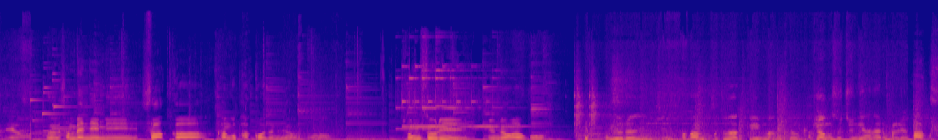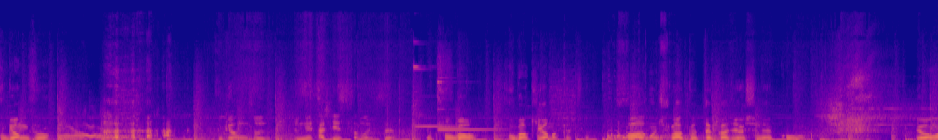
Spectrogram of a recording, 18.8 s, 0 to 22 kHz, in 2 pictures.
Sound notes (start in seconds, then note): 3.9 famous bell sound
